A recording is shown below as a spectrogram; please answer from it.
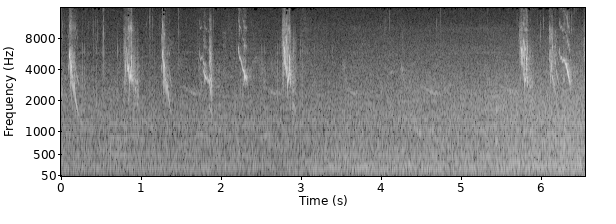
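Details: Sparrows visiting a feeder on a plum tree at a Tenmangu shrine, 14 March 2023: short, sharp chirps dropping in pitch, given singly about every half second, then a pause and a few more near the end, over steady background hum.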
